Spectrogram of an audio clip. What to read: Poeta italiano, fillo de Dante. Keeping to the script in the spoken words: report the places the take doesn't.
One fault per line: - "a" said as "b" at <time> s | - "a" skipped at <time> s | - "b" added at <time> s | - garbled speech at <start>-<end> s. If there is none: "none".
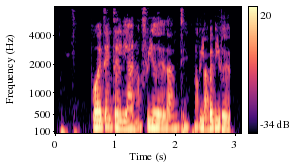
- garbled speech at 2.3-2.9 s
